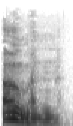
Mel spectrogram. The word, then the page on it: omen: British English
